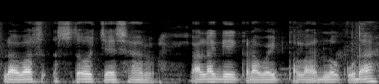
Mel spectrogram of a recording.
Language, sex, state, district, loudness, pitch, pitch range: Telugu, female, Andhra Pradesh, Sri Satya Sai, -16 LUFS, 110 Hz, 110-115 Hz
